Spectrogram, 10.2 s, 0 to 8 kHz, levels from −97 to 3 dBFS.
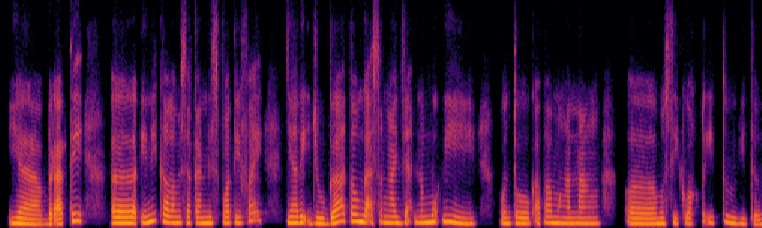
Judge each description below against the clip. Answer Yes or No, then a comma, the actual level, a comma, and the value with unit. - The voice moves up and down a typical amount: No, narrow, 2.1 semitones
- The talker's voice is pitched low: No, high, 200 Hz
